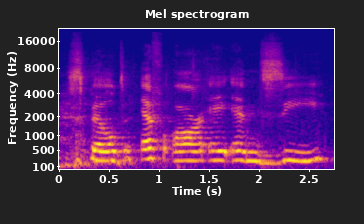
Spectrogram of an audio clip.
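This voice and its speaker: A woman poet presenting and reading their work aloud to a live library audience, with careful, deliberate delivery. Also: on the high side, darkish tone, a little hiss or hum. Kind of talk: dramatic poetry reading with spoken introduction. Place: indoor library reading event. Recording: roomy, echoing live event recording.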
